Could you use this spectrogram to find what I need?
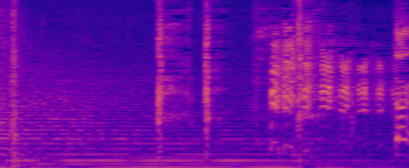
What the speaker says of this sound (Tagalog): Tignan mo, inuubo ka na sa katarantaduhan mo.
